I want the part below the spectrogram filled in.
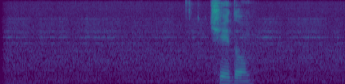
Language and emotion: Russian, neutral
